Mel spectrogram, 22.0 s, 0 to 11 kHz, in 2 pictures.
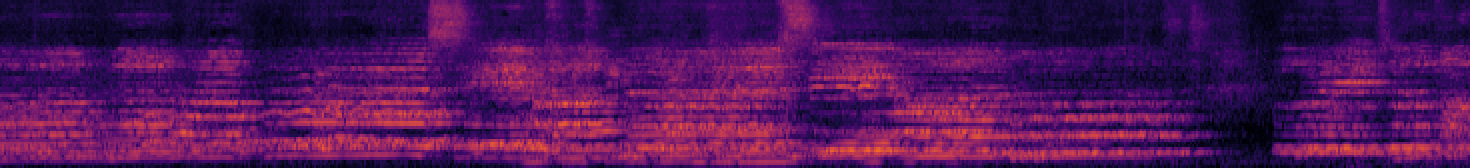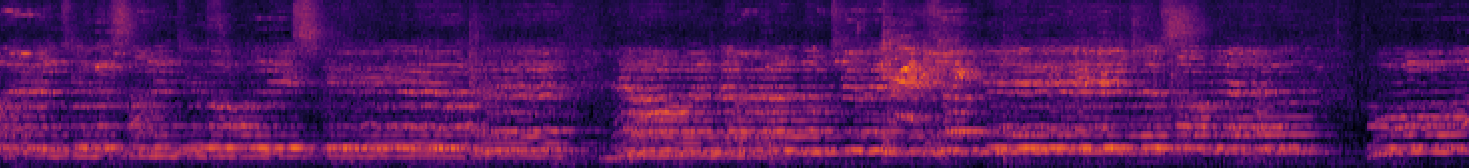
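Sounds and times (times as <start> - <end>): choir chanting unaccompanied: 0.0 - 22.0.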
